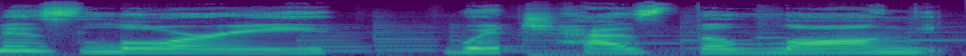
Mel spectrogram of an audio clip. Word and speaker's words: Lori: It is spelled L-O-R-I and is pronounced Lori.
